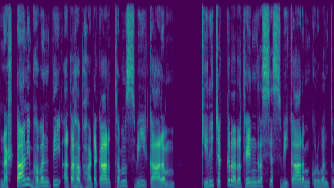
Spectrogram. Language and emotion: Sanskrit, neutral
